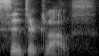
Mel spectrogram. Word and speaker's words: Sinterklaas: It's Sinterklaas. Sinter is like... It's from the Dutch.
